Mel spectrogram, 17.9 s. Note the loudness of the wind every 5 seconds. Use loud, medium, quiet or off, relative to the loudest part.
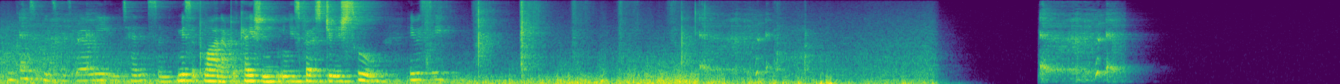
medium, loud, loud, off.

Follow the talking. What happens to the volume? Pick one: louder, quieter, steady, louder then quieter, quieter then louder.
louder.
